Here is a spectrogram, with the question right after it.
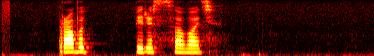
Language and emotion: Russian, neutral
